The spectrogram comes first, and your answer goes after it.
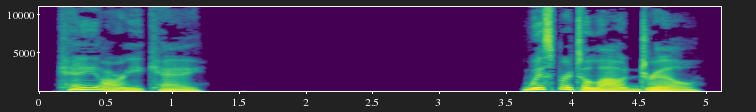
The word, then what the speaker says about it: керек: Clap the rhythm with me for a clean accent. Beat it out. Маған 2 beats. керек. 2 beats. Mаған. Krek. Whisper to loud drill. Mаған. Krek.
